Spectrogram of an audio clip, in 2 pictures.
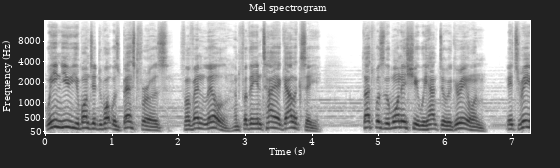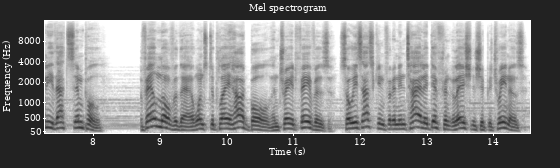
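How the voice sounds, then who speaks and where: A man's voice: on the high side, very animated, fairly quick, soft background music. A man acting a loyal human astronaut in a sci-fi audio drama, speaking plainly and firmly. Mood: firm, earnest. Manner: plain-spoken, firm. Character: loyal, frank human male astronaut and diplomatic envoy.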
